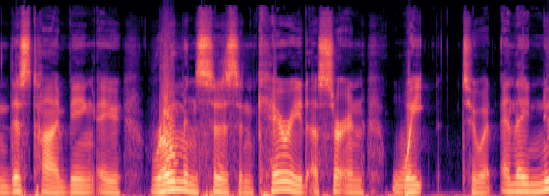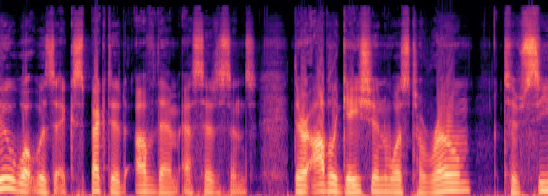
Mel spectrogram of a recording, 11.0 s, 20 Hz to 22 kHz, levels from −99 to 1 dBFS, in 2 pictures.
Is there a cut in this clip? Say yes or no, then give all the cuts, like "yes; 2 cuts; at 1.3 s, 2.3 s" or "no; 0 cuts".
no; 0 cuts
